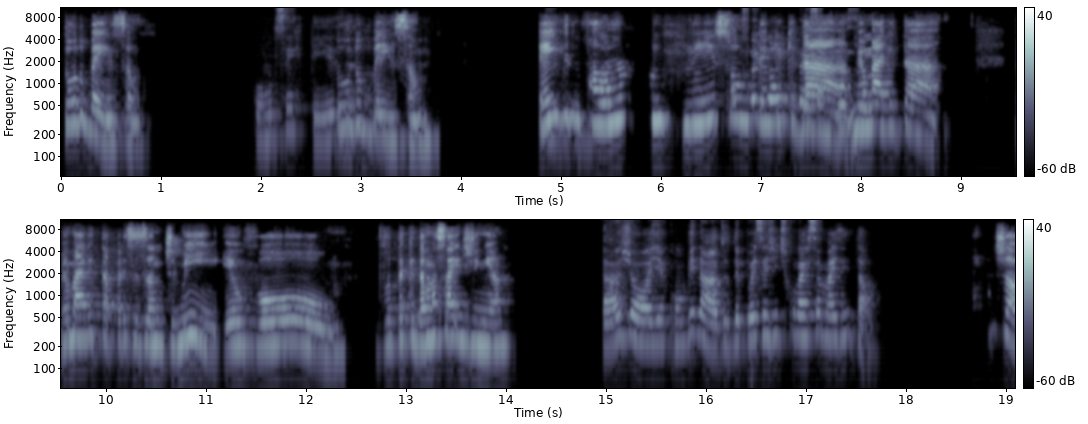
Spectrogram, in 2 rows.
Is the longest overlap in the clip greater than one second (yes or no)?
yes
